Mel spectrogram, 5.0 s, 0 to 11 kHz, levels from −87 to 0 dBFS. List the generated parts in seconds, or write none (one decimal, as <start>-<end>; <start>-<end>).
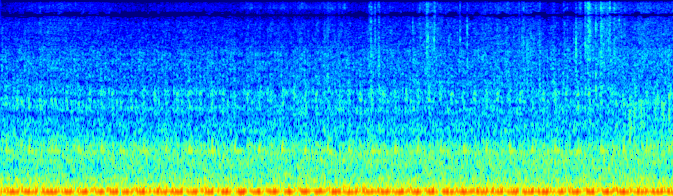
1.8-2.6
